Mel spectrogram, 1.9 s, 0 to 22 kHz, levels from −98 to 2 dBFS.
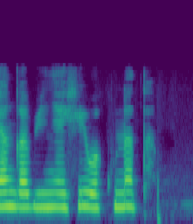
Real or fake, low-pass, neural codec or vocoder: real; 7.2 kHz; none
